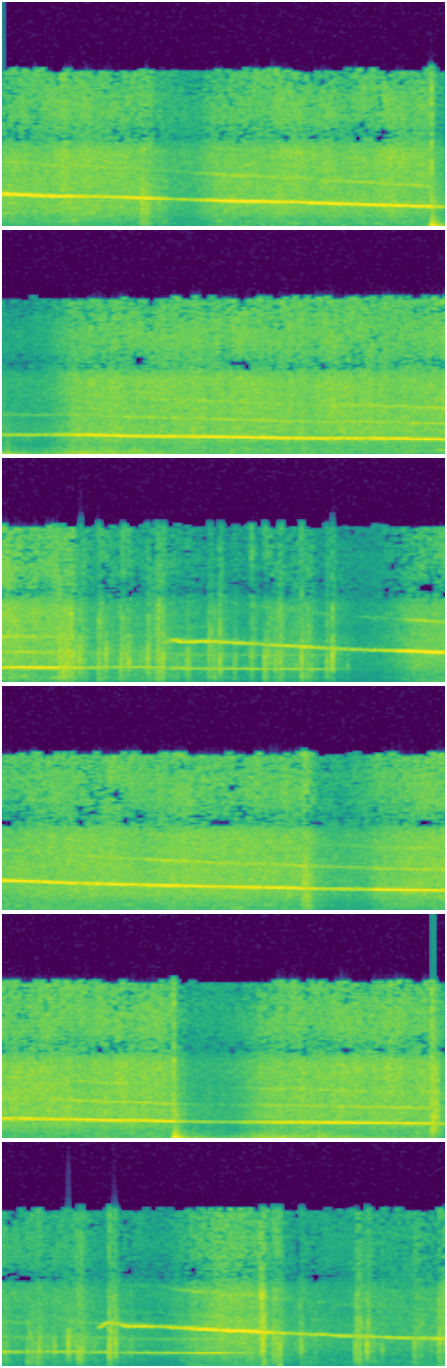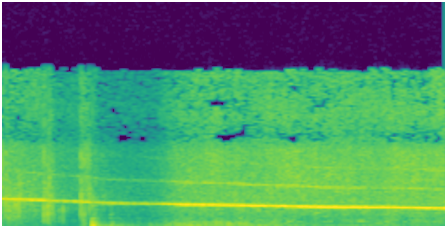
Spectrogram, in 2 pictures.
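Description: Firework castillo burning: spinning spark-throwing wheels make a steady loud hiss, over which whistling fireworks sound three times in turn, each a long whistle sliding down in pitch over about ten seconds. Two sharp bangs come about four seconds and nineteen seconds in.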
